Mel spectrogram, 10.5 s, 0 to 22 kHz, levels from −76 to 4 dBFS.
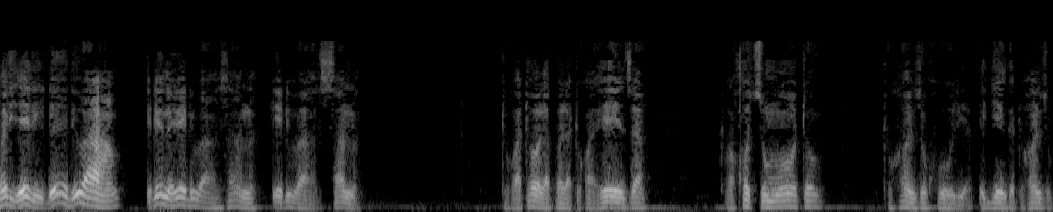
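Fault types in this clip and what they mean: Transcoding between lossy codecs: the speech was likely encoded at a low bitrate and then re-encoded twice more, each stage spending bits on the previous stage's damage and adding its own, so layered artefacts from the different codecs sound together and nothing remains above 9.7 kHz.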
